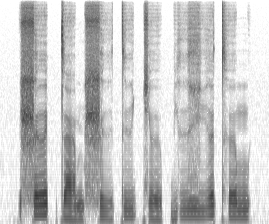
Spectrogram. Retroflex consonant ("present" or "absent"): present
